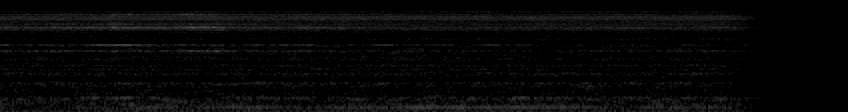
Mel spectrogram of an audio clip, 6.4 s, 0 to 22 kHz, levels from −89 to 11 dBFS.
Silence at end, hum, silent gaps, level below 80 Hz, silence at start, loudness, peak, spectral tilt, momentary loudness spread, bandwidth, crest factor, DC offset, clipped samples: 0.6 s; none; none; -86 dBFS; 0 s; -58 LUFS; -44 dBFS; -1 dB/octave; 6 LU; 15.5 kHz; 18 dB; under 0.1%; under 0.1%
